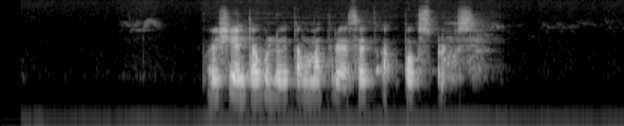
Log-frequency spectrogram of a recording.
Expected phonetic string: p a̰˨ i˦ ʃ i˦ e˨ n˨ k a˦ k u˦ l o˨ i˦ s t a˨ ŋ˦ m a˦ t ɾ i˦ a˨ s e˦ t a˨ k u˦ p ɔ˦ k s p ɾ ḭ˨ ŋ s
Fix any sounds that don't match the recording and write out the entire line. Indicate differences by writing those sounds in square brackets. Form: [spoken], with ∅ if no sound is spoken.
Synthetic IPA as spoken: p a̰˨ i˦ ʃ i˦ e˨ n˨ [t] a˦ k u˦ l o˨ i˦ [∅] t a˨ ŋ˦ m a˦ t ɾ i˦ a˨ s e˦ t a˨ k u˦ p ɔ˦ k s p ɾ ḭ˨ ŋ s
